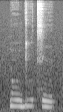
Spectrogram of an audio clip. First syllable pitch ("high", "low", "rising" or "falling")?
low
